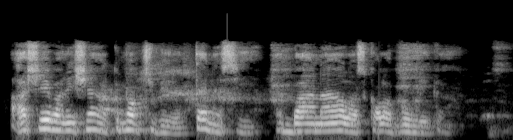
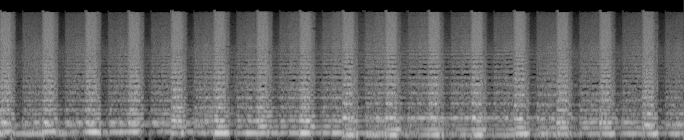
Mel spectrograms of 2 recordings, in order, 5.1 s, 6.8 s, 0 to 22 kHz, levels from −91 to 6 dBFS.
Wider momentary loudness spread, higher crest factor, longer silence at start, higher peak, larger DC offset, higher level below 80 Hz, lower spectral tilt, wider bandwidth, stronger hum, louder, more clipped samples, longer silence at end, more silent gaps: first, 13 LU vs 2 LU; about the same, 18 dB vs 20 dB; about the same, 0.1 s vs 0 s; about the same, 0 dBFS vs -2 dBFS; neither; second, -62 dBFS vs -54 dBFS; second, -2 dB/octave vs -3.5 dB/octave; second, 8 kHz vs 17 kHz; neither; first, -17 LUFS vs -21 LUFS; neither; first, 0.15 s vs 0 s; neither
